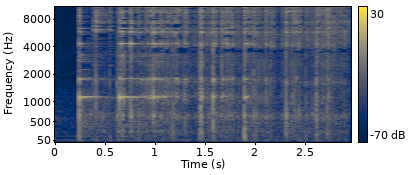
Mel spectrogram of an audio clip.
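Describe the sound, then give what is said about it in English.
Heavy coins clatter into a metal bucket in a quick, uneven series of bright clinks, with a ringing metallic tone lingering underneath. It starts suddenly after a brief silence and stays fairly loud, with no voices. “The clatter of heavy coins and the bronze bucket or metal bucket or the wooden bucket.”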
